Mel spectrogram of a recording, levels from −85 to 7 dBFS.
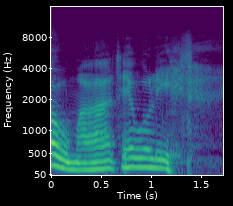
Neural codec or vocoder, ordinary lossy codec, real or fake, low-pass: none; none; real; 14.4 kHz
